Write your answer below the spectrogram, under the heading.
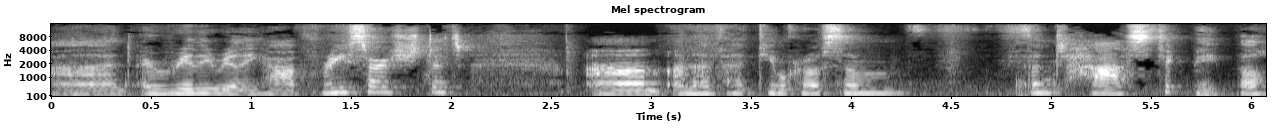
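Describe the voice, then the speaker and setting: A woman with a Northern Irish accent, medium pitch, moderate pace and fairly even intonation. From Northern Ireland. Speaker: budgeting vlogger. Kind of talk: casual chat. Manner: hesitant, many fillers.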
